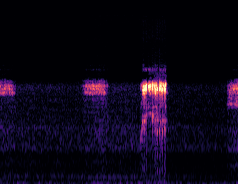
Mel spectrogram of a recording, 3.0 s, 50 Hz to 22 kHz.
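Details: Owl at its nest just after midnight on March 26, 2013, as gophers are delivered: short raspy notes roughly a second apart, the third louder, longer and harsher, against a quiet low background hum.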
